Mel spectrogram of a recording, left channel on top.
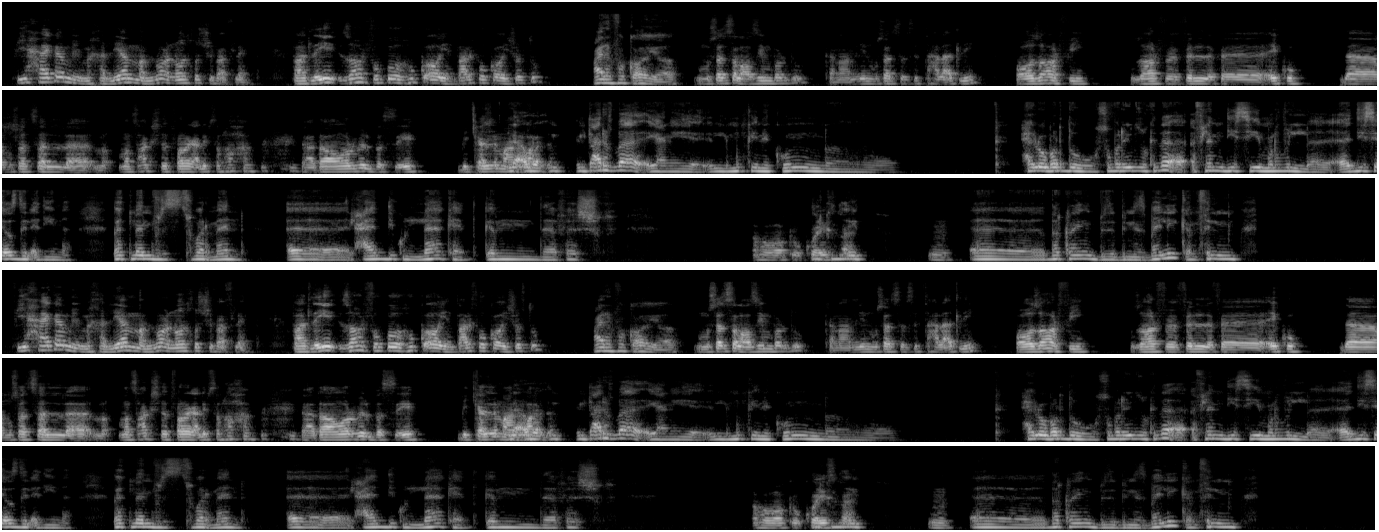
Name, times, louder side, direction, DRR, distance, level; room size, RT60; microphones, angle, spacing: voice 1, 0.1-2.5 2.9-5.4 6.9-8.0 8.3-9.7 10.1-10.8 11.3-13.0 13.4-17.9 18.3-19.3 35.0-36.0 36.8-37.0, right 2 dB, 85° right, 2.8 m, -25 dB
voice 2, 5.9-6.7 18.8-22.7 23.9-29.9 30.3-33.6 35.6-36.1 37.2-40.1, left 2 dB, 30° left, 0.6 m, -27 dB
5.8 x 2.9 x 2.4 m
head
